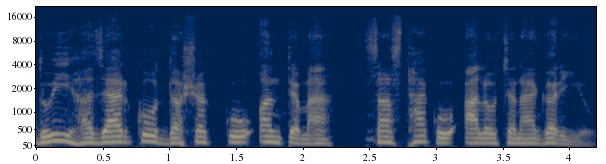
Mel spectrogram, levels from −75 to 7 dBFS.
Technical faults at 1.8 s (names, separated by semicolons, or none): generation loss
